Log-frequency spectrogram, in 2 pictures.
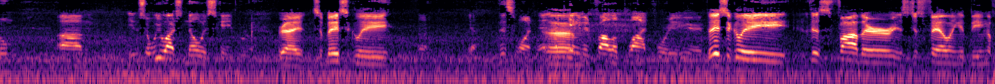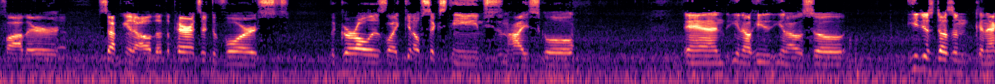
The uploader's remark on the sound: road trip edition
